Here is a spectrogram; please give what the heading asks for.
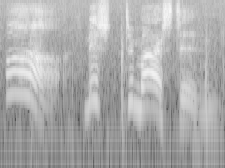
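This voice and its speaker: An actor playing an eccentric, rambling old swindler of the Old West in a video game, with a theatrical, hesitant and florid way of talking. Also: male voice, drawn-out words, slight background noise, full character voice, rough recording. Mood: sly, chatty. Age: older. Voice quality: animated, high-pitched, chuckling. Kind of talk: video game cutscene acting.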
